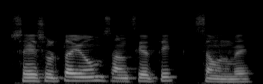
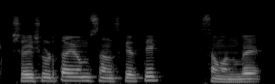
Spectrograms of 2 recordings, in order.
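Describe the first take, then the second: Both takes have the same delivery.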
